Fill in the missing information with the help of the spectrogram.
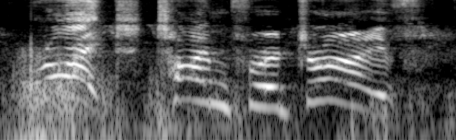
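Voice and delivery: high, bright-voiced eager uncle; eager Nico. A narrator's reading. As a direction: sing it out high with a clap. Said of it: "Nico claps his hands".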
